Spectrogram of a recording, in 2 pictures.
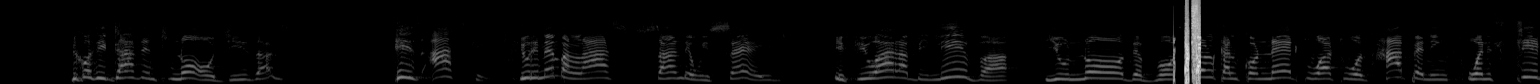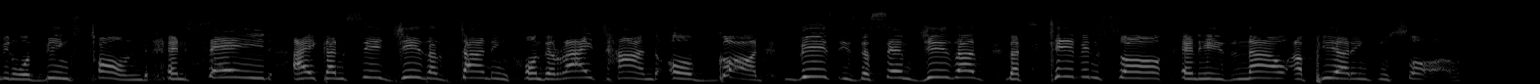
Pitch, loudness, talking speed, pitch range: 270 Hz, -5 LUFS, 120 wpm, 240-305 Hz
